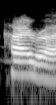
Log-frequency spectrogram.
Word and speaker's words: Kyra: And shout out to you, Jake, for pronouncing that right because everybody says Kyra, and I was fully expecting that.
